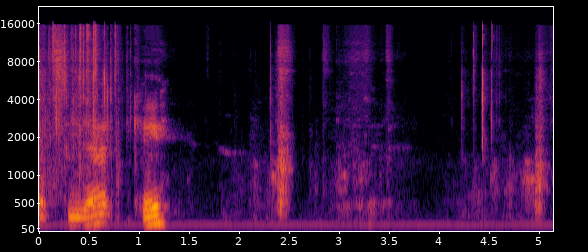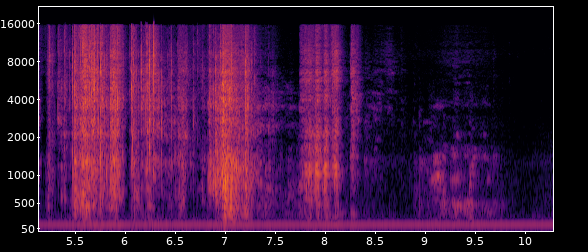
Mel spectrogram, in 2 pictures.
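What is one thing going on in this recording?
A plastic comic sleeve crinkles as it is handled.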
